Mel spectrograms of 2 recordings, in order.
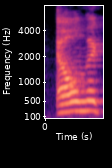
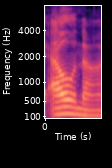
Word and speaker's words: Elna: excited to be interviewing Elna did I say that correctly you did you're one of the few who actually said it right oh really yeah most people call me Elena actually so oh well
